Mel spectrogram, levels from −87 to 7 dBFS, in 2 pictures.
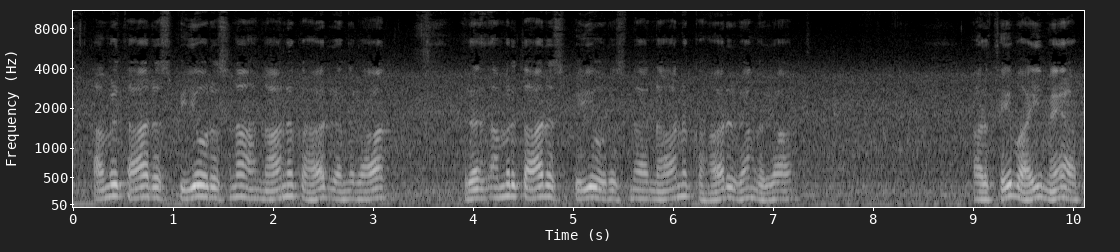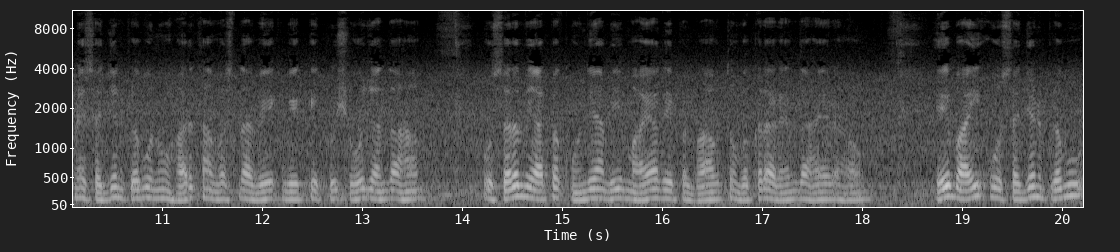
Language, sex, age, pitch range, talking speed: Punjabi, male, 60-79, 130-170 Hz, 145 wpm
